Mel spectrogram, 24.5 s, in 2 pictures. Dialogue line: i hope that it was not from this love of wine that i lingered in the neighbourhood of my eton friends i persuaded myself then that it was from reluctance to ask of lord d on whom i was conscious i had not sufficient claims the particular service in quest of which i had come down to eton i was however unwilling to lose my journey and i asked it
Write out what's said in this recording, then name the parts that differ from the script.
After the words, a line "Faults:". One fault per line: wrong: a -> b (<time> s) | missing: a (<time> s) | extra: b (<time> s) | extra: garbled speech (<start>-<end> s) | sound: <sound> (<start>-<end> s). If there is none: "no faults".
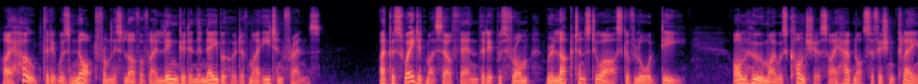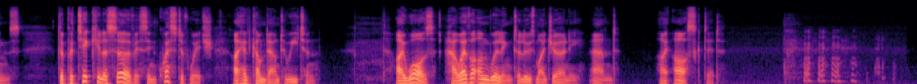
i hope that it was not from this love of i lingered in the neighbourhood of my eton friends i persuaded myself then that it was from reluctance to ask of lord d on whom i was conscious i had not sufficient claims the particular service in quest of which i had come down to eton i was however unwilling to lose my journey and i asked it
Faults:
missing: wine that (2.0 s)
sound: laugh (22.7-24.2 s)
